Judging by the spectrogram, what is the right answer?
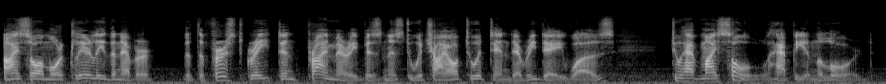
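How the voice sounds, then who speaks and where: A man narrating a scripted first-person devotional text in a measured, formal, earnest manner. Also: lowish voice, big pitch swings, pushed and bright, poor audio.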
